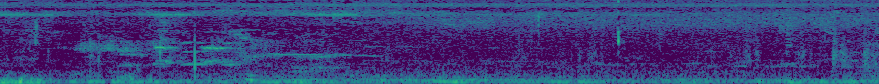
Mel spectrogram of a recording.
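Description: Chickens cluck and a rooster crows at a backyard chicken coop in a rural garden, the calls faint and somewhat distant over a low background hum.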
